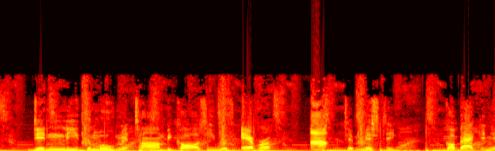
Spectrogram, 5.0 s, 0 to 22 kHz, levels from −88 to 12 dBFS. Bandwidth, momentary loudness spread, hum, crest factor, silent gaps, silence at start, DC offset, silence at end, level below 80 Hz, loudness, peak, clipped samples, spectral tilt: 11.5 kHz; 8 LU; none; 14 dB; none; 0 s; under 0.1%; 0 s; -22 dBFS; -14 LUFS; 0 dBFS; under 0.1%; -5 dB/octave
